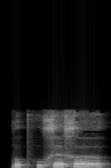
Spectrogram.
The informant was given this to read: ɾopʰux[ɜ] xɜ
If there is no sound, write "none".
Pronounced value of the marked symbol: ɛ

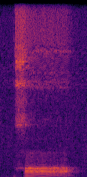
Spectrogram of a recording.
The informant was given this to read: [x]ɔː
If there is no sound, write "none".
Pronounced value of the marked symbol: x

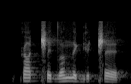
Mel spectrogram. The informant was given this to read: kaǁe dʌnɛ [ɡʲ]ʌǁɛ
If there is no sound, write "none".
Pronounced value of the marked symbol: ɡʲ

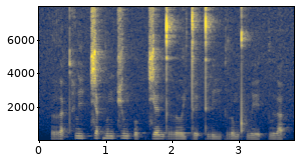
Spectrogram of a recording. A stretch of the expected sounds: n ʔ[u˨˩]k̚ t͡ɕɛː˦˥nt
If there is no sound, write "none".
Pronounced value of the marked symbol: o˨˩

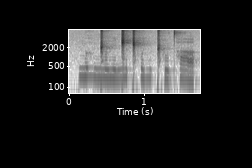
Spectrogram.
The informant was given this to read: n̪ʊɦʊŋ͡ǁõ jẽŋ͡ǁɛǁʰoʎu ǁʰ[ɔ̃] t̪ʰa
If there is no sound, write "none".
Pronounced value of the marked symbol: õ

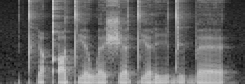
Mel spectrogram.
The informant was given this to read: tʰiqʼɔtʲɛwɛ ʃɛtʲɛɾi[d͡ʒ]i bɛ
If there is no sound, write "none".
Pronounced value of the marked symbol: d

